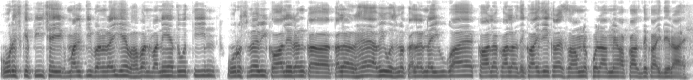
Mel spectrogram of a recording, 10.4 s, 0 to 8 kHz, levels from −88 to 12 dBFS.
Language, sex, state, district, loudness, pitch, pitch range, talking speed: Hindi, male, Bihar, Kishanganj, -20 LUFS, 165 Hz, 160-170 Hz, 225 wpm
